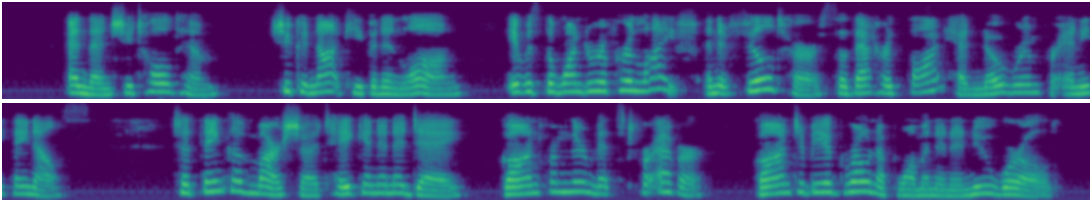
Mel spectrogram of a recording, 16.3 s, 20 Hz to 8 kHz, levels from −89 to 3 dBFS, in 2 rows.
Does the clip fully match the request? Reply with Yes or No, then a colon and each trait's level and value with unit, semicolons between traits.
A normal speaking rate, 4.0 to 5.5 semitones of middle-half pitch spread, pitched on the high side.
No: fast, 210 wpm; average, 4.6 semitones; high, 225 Hz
